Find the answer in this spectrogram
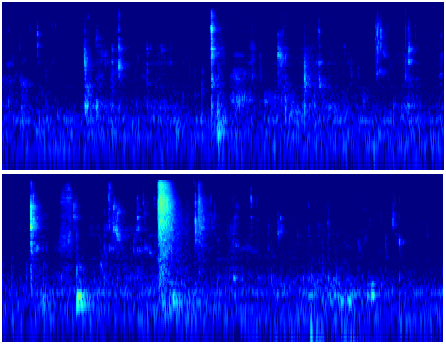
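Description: Close-miked wet mouth sounds of a person eating sauced, slow-cooked oxtails by hand, biting tender meat off the bone: irregular short smacks and clicks of lips and chewing, the loudest about seven and a half seconds in.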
